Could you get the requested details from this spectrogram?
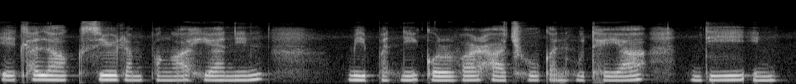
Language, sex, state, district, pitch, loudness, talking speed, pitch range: Mizo, female, Mizoram, Aizawl, 200 Hz, -17 LUFS, 135 wpm, 195-205 Hz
